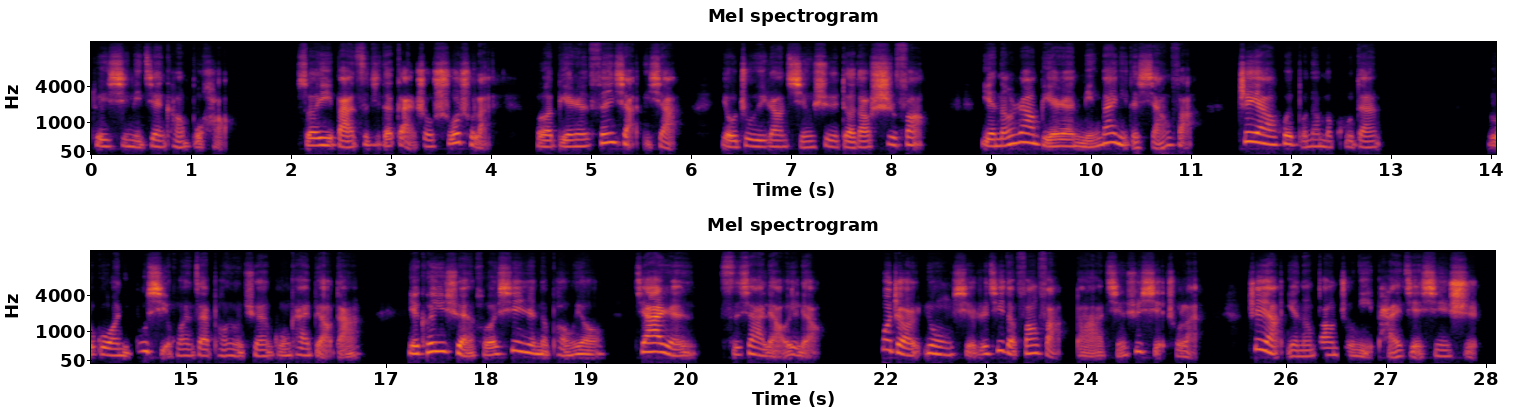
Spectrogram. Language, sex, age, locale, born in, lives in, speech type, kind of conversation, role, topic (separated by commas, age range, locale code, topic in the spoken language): Chinese, female, 40-44, zh-CN, China, United States, read, expert-assistant, expert, 为什么有些人喜欢分享自己的生活？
